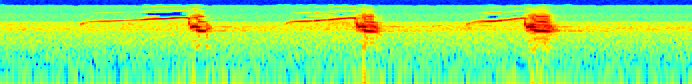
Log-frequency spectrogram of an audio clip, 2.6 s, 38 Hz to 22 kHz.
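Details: Red-tailed hawk at the Cornell nest in early afternoon, calling as its mate calmly eats a pigeon. Three drawn-out upward whistles, each breaking into a raspy burst, are spaced roughly 0.6 seconds apart.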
